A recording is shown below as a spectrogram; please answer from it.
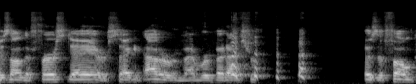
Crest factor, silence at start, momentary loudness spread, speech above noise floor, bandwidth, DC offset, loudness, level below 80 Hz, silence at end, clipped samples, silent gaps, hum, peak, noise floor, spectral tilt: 16 dB; 0 s; 10 LU; 45 dB; 12.5 kHz; under 0.1%; -20 LUFS; -68 dBFS; 0 s; under 0.1%; none; none; -4 dBFS; -64 dBFS; -3.5 dB/octave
